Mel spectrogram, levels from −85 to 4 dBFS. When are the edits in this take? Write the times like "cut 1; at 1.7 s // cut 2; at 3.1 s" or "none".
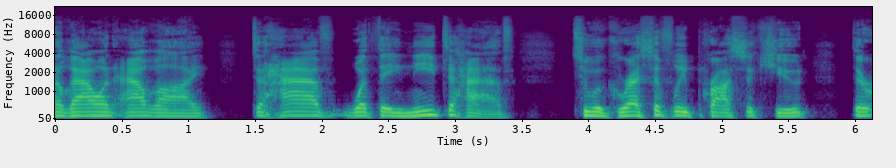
none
